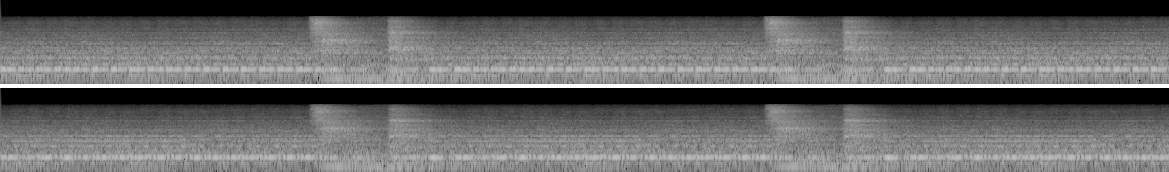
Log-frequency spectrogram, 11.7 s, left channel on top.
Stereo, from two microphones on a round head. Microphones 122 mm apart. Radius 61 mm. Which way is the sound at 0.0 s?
80° left.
